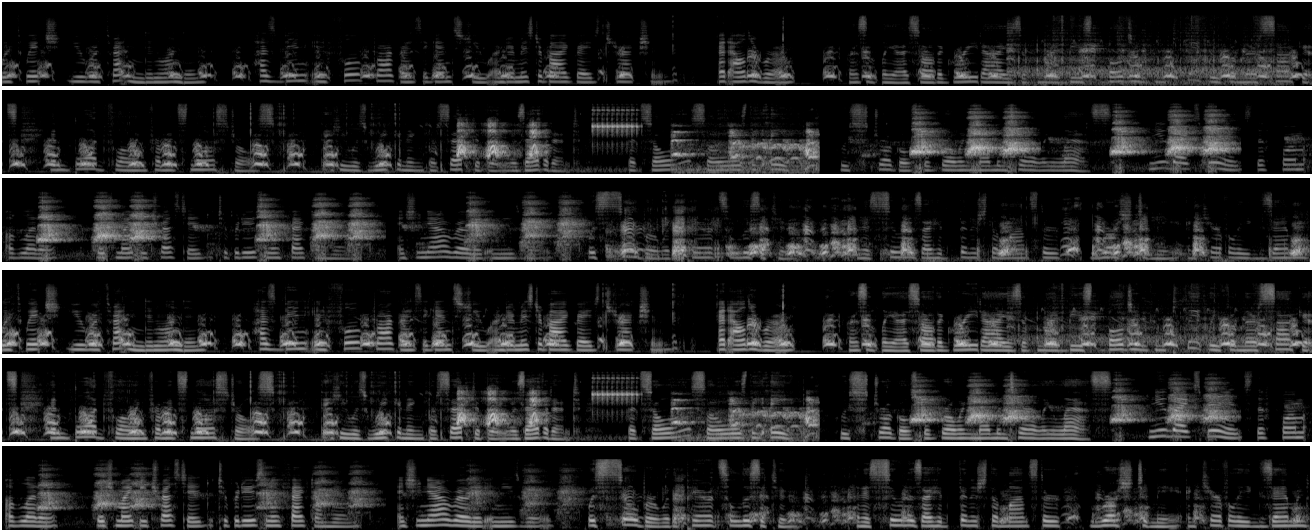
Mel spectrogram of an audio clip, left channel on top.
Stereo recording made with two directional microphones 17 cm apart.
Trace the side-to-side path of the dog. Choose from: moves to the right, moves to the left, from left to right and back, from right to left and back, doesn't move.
moves to the left.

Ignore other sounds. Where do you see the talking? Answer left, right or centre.
right.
